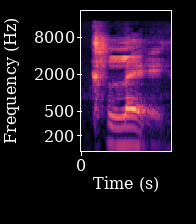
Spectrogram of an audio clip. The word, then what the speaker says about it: clé: Hey, by the way, the term clef, you guys, is descended to us from the French clé, spelled the same way. Clé. In French, that means key, like you use a clay to open the door.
